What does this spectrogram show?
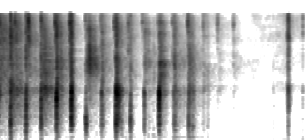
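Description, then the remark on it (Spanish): A quick, slightly uneven burst of hand clapping, about a dozen sharp claps over three seconds, then a pause before two final claps. No one speaks. “Aplaudimos que la pases.”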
